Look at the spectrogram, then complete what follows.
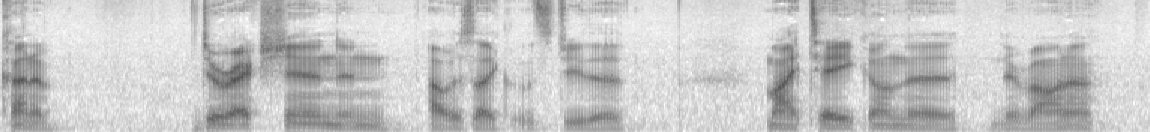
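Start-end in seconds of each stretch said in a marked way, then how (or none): none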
